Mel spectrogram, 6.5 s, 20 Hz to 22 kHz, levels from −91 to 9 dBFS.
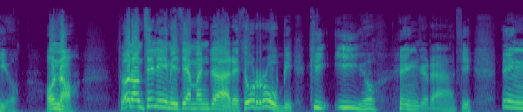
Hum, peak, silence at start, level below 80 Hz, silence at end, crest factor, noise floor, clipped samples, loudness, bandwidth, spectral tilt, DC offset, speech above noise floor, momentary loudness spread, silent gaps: none; -6 dBFS; 0 s; -52 dBFS; 0 s; 14 dB; -57 dBFS; under 0.1%; -19 LUFS; 16 kHz; -5.5 dB/octave; under 0.1%; 37 dB; 14 LU; none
